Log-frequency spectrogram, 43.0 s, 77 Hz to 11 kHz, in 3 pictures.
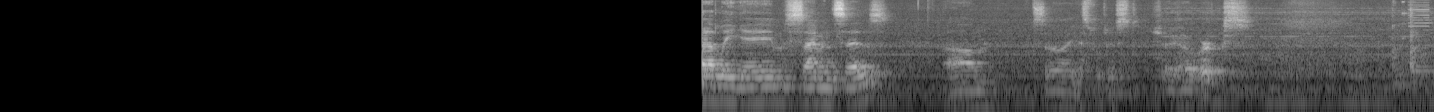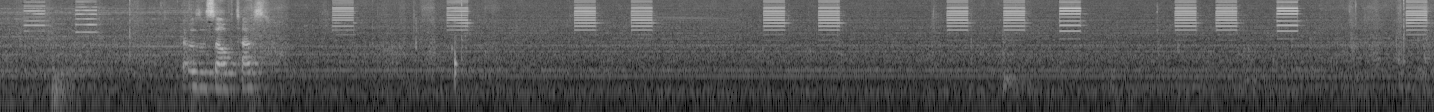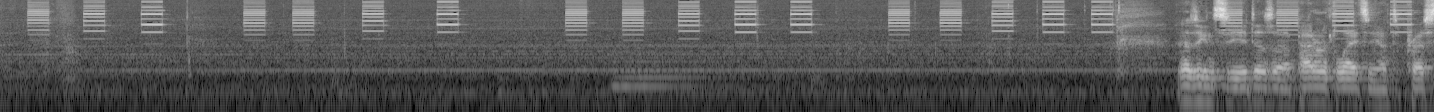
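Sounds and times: short electronic beeps: 0:14.1 - 0:15.4, 0:17.7 - 0:18.0, 0:20.1 - 0:20.9, 0:22.0 - 0:22.8, 0:23.8 - 0:25.2, 0:26.1 - 0:27.4, 0:28.4 - 0:30.4, 0:31.2 - 0:33.3, 0:34.4 - 0:36.9, 0:37.6 - 0:39.8.

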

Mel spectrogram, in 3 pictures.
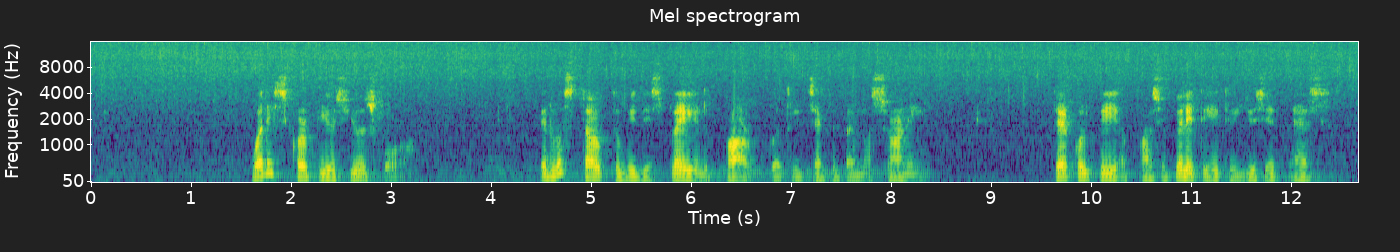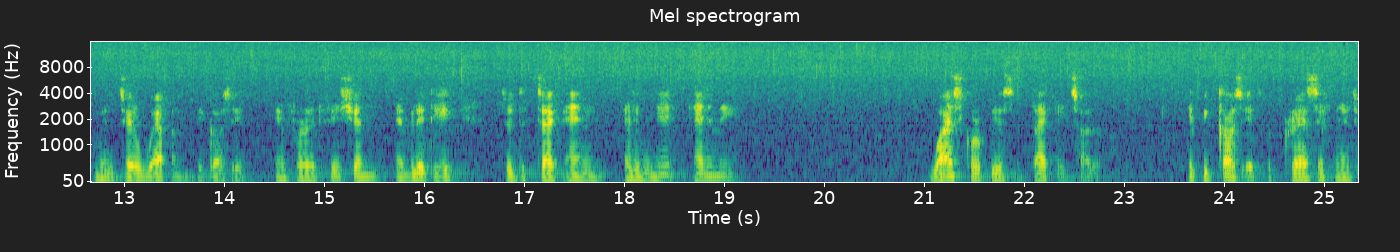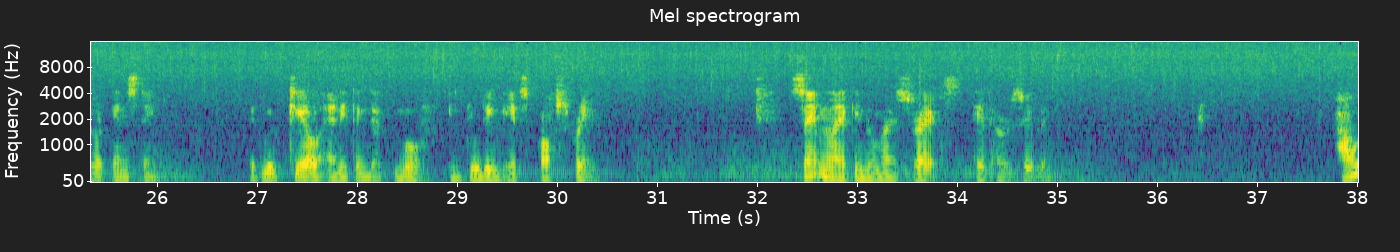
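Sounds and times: steady hiss: 0:00.0 - 0:38.0.

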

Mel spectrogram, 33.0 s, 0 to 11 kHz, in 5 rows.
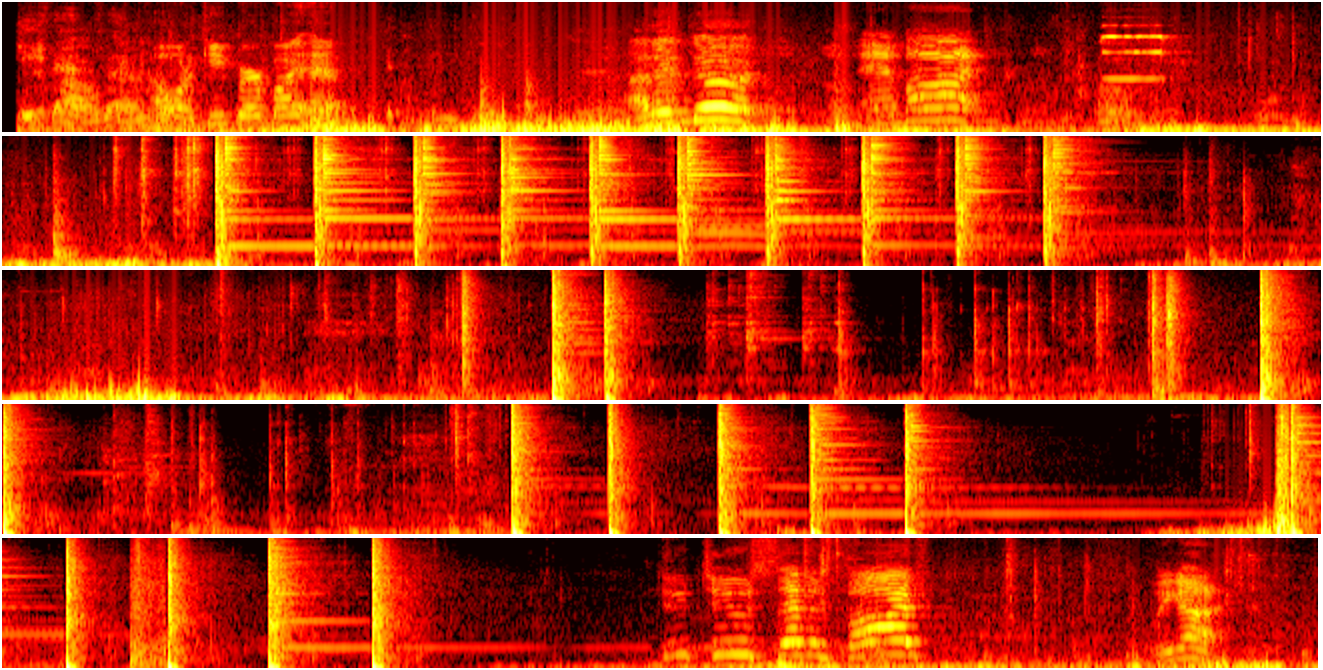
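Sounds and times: steel target ringing: 0:07.6 - 0:12.5, 0:22.4 - 0:25.6, 0:26.2 - 0:27.0, 0:27.7 - 0:29.6
gunshots: 0:15.9 - 0:16.5, 0:19.5 - 0:20.2, 0:22.3 - 0:24.6, 0:26.2 - 0:28.6.

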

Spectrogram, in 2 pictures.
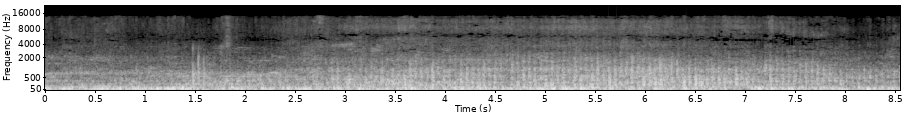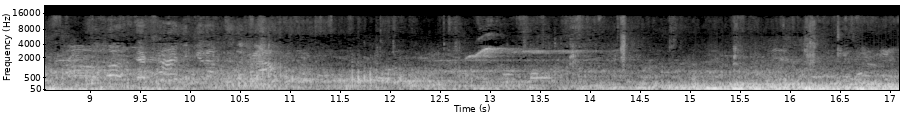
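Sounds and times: engine rumbling: 0:00.0 - 0:17.0.

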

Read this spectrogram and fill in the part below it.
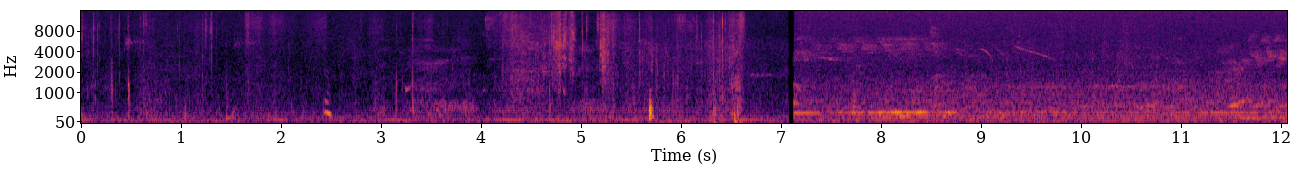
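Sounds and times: footsteps on dirt path: 0:00.0 - 0:06.8.

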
